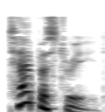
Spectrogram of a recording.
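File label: "tapestried", British English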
